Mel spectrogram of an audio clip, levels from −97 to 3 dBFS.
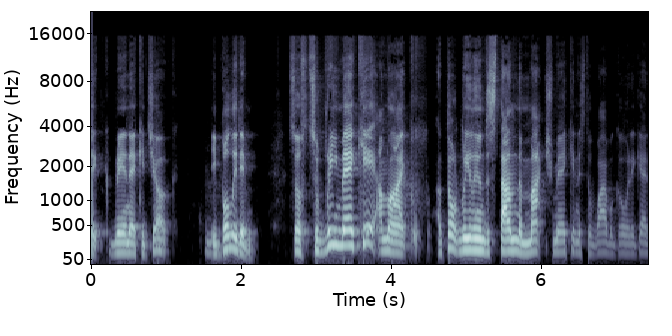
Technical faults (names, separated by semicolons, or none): zipper noise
